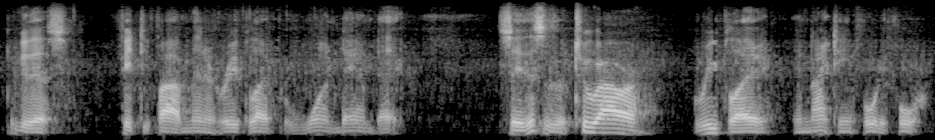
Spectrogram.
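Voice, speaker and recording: A man speaks with a very deep, low pitch and fairly even intonation. He leaves long, frequent pauses. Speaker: wargame video creator. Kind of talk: gameplay commentary. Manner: casual, halting.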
